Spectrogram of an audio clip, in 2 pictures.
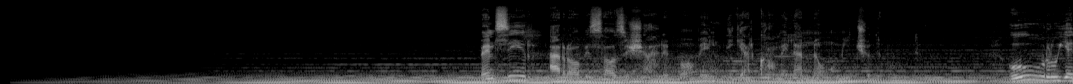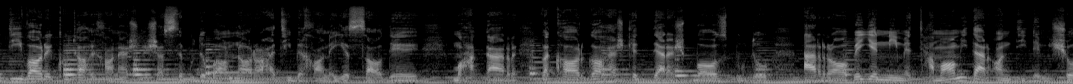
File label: announce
